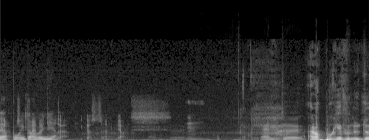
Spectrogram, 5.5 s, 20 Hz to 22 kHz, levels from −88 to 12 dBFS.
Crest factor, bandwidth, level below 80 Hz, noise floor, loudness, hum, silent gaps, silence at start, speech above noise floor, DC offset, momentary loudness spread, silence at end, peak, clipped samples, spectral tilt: 18 dB; 10 kHz; -20 dBFS; -44 dBFS; -20 LUFS; none; none; 0 s; 30 dB; under 0.1%; 26 LU; 0 s; 0 dBFS; 0.4%; -7.5 dB/octave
